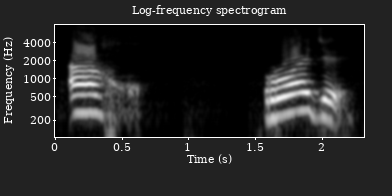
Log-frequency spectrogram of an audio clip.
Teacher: کھینچنا ہے احینا و اخ پر لیٹر ہے ہیوی لیٹر ہے پر حرف ہے اس کو ہم نے پر کرنا ہے اور خراش خردرا پن کلیئر ہونا چاہیے اخ رج ر پر ہوگا جیم ساکن پہ قلقلہ ہوگا رج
